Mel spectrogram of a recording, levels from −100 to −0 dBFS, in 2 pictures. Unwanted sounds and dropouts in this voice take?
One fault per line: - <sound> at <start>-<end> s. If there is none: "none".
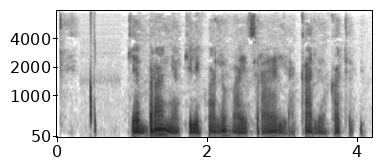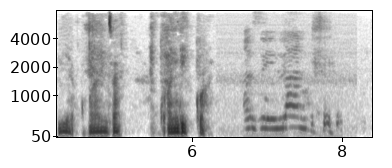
- chirp at 0.4-0.5 s
- laugh at 6.7-8.0 s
